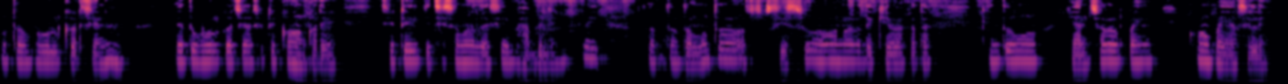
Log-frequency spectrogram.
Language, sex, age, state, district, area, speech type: Odia, male, 30-45, Odisha, Puri, urban, spontaneous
